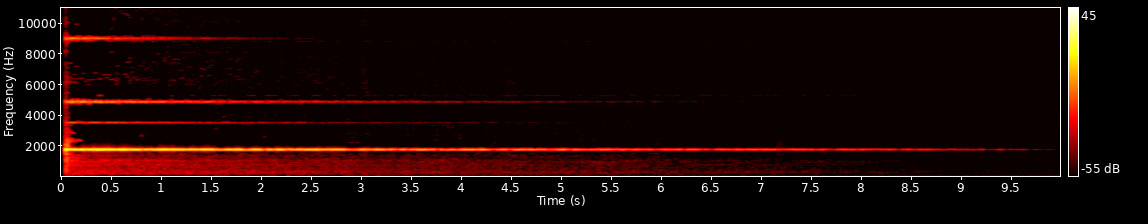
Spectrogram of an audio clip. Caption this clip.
Synthetic Bell Sound. Note name and frequency in Hz are approx.
sfx, synth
